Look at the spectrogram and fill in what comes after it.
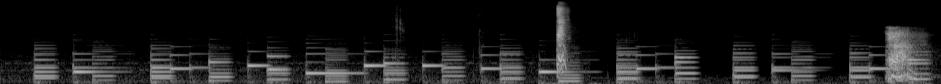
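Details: A belly-up Exotic Shorthair cat gives a clear sneeze.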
